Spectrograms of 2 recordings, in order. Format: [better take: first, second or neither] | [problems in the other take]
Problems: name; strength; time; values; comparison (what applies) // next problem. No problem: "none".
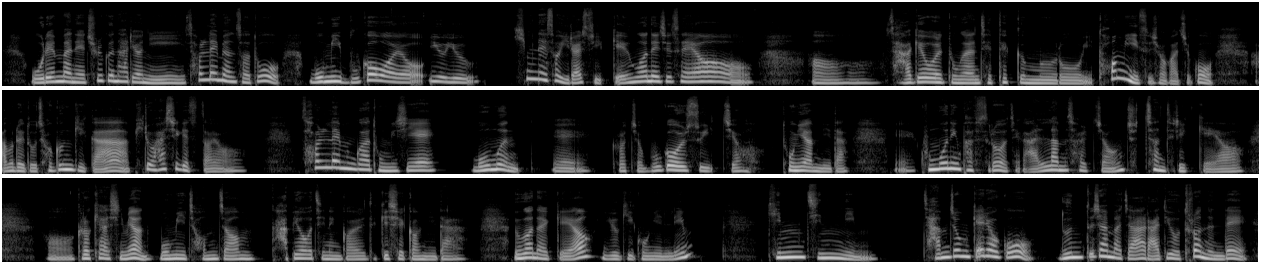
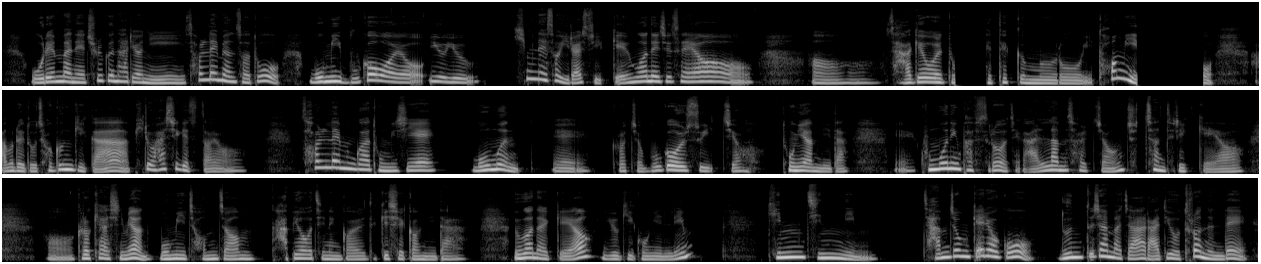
first | audio cutting out; at 9.5 s and at 11 s for 0.5 s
